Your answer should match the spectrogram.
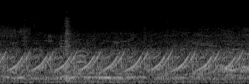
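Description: Emergency vehicle siren on a fast yelp: a rising tone that repeats about five times a second.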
